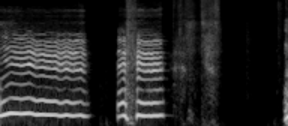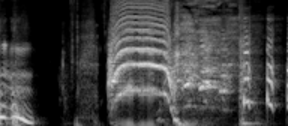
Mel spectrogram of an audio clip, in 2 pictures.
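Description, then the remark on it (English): Someone imitates a screaming goat in several loud, wavering vocal bursts: a long bleating cry, a few shorter yelps, then a harsh, shrill scream, with laughter-like sounds between. “Sort of screaming goat.”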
